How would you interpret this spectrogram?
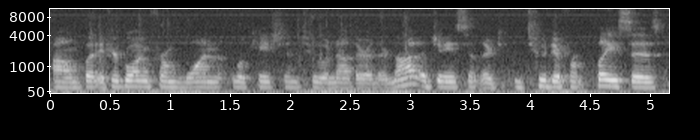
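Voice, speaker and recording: Lower-voiced woman chatting in a panel. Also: steady tone, fairly quick, darkish tone, slight background noise, low-quality recording. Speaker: panel member reading chat questions. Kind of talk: casual group discussion, explanatory.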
